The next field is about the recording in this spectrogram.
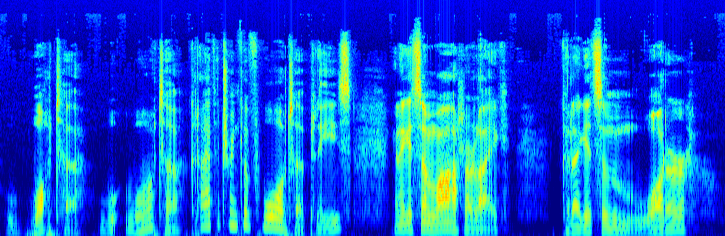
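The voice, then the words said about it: Switching between three different accents. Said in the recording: “Those are my three accents. So when I say water, it's like somewhere in between them.”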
